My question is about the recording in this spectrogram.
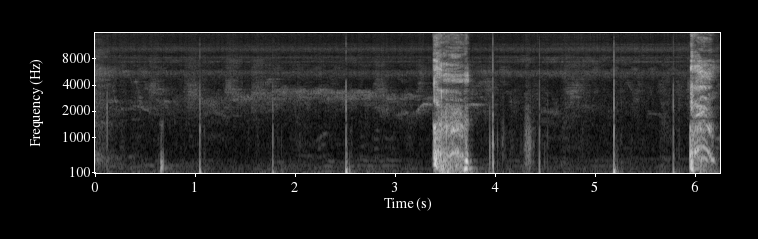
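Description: A single cough, short and loud, about three and a half seconds in, with a few faint isolated clicks before and after it.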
